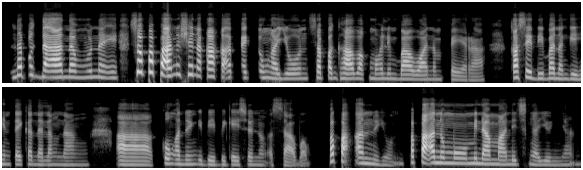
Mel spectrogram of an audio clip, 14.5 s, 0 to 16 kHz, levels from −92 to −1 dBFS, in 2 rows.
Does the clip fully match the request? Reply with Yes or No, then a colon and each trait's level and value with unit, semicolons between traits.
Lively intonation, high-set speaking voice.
Yes: wide, 6.3 semitones; high, 215 Hz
